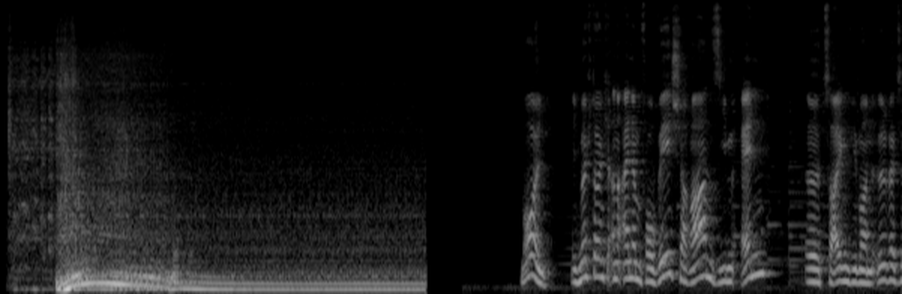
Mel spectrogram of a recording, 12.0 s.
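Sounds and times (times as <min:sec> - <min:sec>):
car engine starting and idling: 0:00.1 - 0:05.7.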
